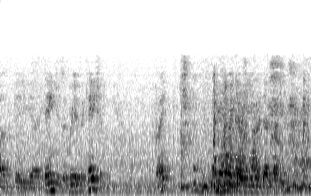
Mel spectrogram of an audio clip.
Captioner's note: laughter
